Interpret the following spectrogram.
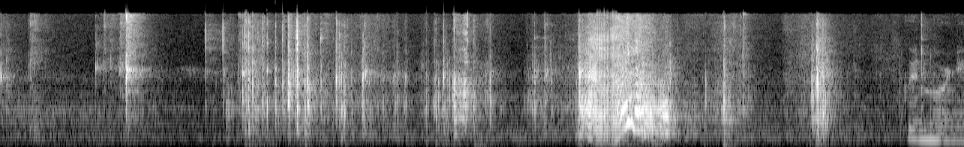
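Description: Handling noises close to the microphone: a few sharp clicks, then irregular rustling and scraping, loudest about four seconds in, with a last sharp click near the end.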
